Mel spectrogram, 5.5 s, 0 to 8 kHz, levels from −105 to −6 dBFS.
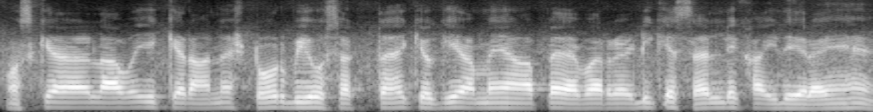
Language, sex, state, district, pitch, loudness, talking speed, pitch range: Hindi, male, Madhya Pradesh, Katni, 130 Hz, -14 LUFS, 230 wpm, 125-135 Hz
